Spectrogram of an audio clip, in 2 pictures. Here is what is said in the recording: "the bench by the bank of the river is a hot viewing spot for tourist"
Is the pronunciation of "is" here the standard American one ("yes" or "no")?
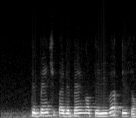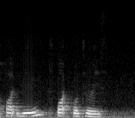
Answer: no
